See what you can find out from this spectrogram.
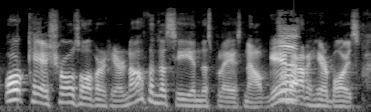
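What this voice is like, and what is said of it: Thick Irish cop accent. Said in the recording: “thick Irish accents, second generation Irish cop accents.”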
